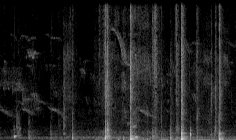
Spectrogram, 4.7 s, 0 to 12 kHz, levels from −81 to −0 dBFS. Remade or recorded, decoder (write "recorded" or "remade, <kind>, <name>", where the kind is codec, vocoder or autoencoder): recorded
